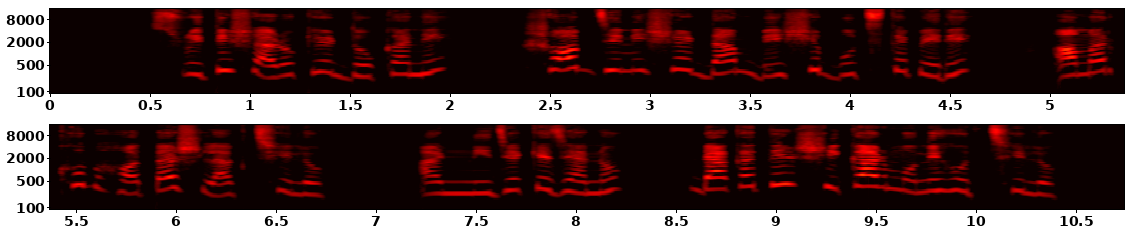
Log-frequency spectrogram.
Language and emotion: Bengali, sad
